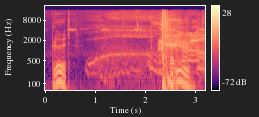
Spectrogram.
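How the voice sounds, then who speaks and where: A man is heard in a dry sound with no echo, with noticeable background noise. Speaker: let's play gamer; gamer. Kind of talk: casual gameplay commentary. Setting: home recording, muffled microphone.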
